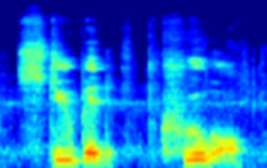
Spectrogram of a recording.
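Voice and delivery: ordinary delivery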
